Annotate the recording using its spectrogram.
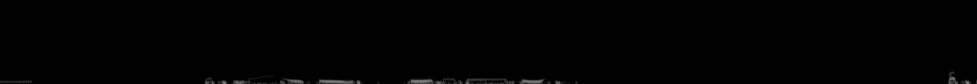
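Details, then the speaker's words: Simulation of how speech sounds to a child with severe to profound sensorineural hearing loss: a sentence heard muffled and low-pitched with the crisp consonants stripped away. "The first sentence is an example of how speech may sound for a child with severe to profound sensorineural hearing loss."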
